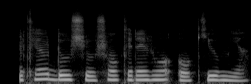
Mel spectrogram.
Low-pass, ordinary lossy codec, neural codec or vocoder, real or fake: 14.4 kHz; none; autoencoder, 48 kHz, 32 numbers a frame, DAC-VAE, trained on Japanese speech; fake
